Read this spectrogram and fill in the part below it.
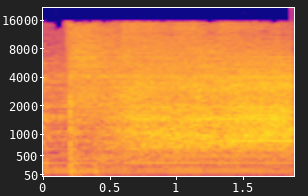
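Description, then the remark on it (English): A large crowd erupts in loud, sustained shouting in response to a call to shout that it's not over, a dense roar of many voices that swells and holds steady for a couple of seconds. “And as you're shouting, I want you to see a particular area of your life where you're like, surely.”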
